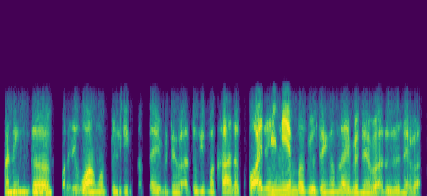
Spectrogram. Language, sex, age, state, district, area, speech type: Manipuri, male, 18-30, Manipur, Kangpokpi, urban, conversation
